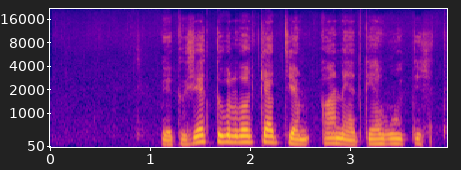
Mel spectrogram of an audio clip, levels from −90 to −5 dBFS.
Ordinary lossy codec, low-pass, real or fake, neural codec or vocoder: none; none; fake; codec, 44.1 kHz, 3.4 kbps, Pupu-Codec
